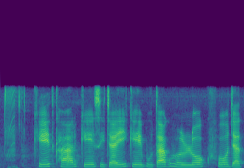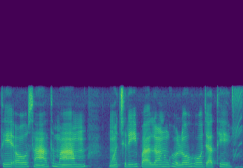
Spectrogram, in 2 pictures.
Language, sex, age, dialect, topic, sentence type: Chhattisgarhi, female, 18-24, Eastern, agriculture, statement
